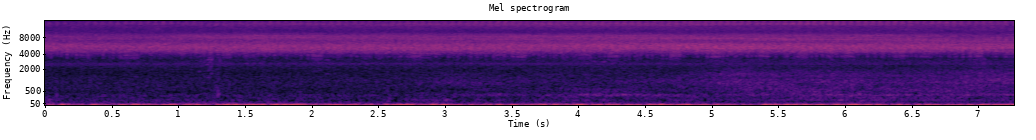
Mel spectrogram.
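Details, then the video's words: Midsummer cicada chorus along residential streets of Nisshin, Aichi Prefecture, Japan, at 2 PM on 28 July 2021: an even, sizzling high drone that never pauses, partly masked by deep handling and traffic rumble. "Summer Cicadas Sounds"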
